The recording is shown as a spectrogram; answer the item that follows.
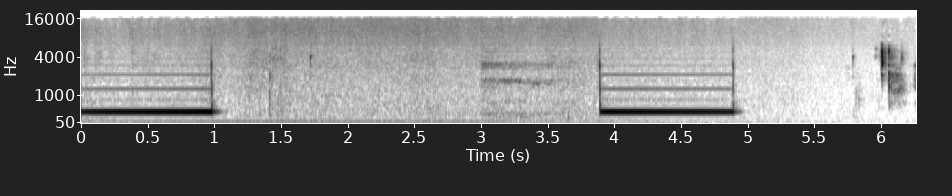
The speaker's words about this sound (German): Also setze ich meinen ersten Plan um und wähle eine Telefonnummer.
